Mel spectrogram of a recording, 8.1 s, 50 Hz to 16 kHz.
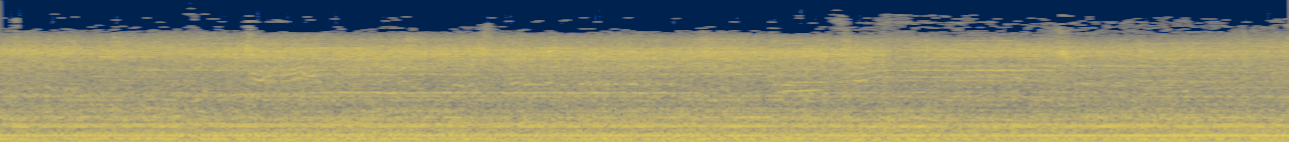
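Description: New Holland FX450 self-propelled forage harvester running under load, chopping corn and blowing silage through its spout into a trailer: a steady machine drone with a constant hum.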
